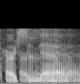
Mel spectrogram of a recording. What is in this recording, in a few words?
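"personnel", male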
